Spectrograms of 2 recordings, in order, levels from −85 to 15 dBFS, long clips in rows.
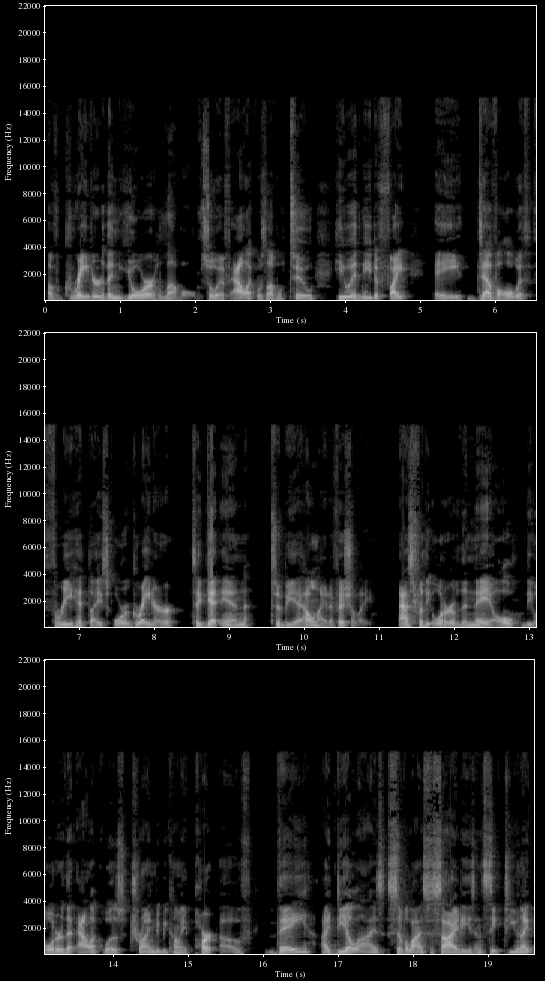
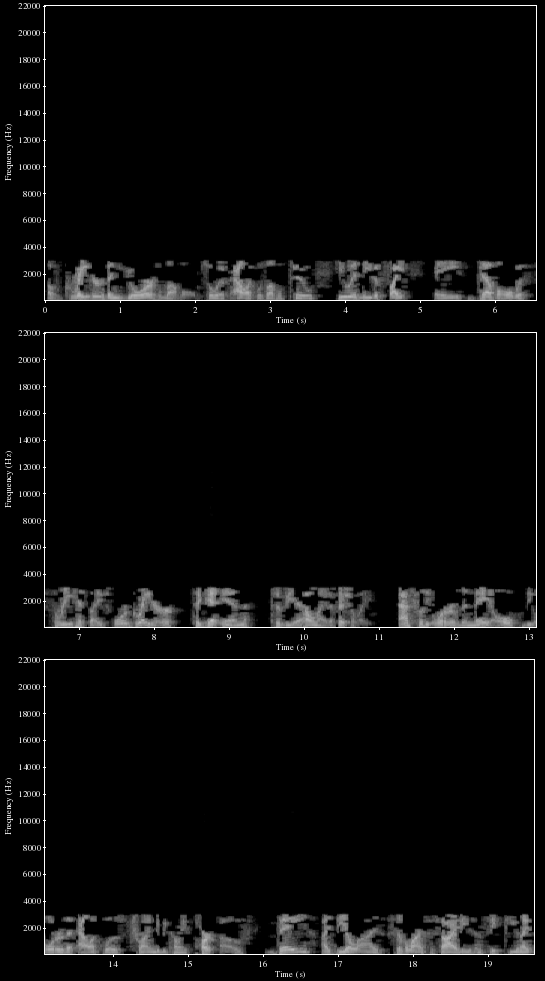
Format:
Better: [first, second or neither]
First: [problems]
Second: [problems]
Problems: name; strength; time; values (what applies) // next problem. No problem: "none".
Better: first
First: none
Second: garbled, watery; badly; nothing above 3 kHz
